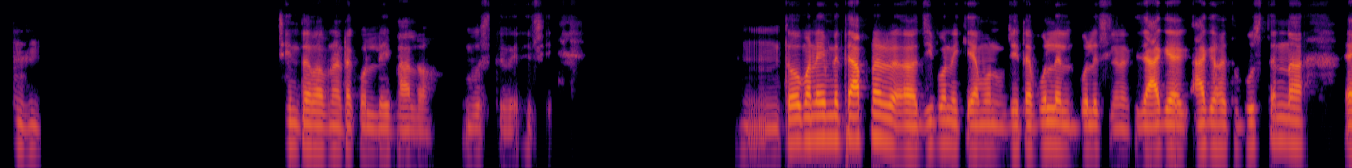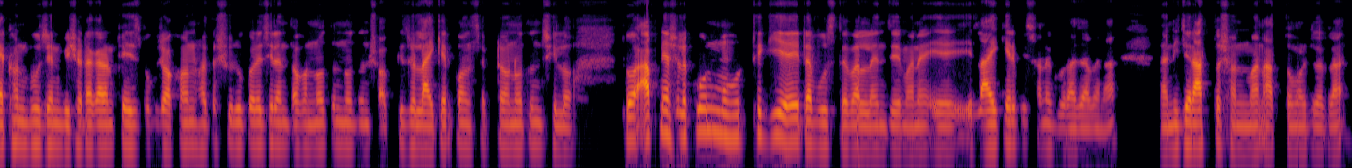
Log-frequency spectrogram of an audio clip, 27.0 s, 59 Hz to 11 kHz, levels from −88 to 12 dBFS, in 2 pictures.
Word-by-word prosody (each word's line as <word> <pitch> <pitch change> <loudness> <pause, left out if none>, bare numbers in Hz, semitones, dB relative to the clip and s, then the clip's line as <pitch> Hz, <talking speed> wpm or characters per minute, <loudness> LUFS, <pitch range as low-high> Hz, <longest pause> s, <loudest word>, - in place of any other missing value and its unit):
হুম, 120 -2 -11
হুম। 115 - -12 2.5
চিন্তাভাবনাটা 115 -3 -1
করলেই 105 -1 -5
ভালো, 95 -1 -2 0.5
বুঝতে 105 -1 -14
পেরেছি। - - -15 2.0
হুম, - - -15 0.2
তো - - +2 0.2
মানে 145 +1 +5
এমনিতে 150 0 +2
আপনার 155 +1 +3 0.2
আ - - +10 0.2
জীবনে 125 0 -2
কি - - -6
এমন 115 0 -3 0.2
যেটা 115 0 +1
বললেন 125 -1 +3 0.2
বলেছিলেন 115 -2 -3
আরকি 100 - -16
যে - - +8
আগে 120 +1 +5 0.3
আগে 120 0 +3
হয়তো 120 0 -3
বুঝতেন 125 +3 -5
না, 130 - +5 0.6
এখন 135 +2 -5
বুঝেন 125 -1 -2
বিষয়টা। 120 +1 +1
কারণ, 120 0 +5
Facebook 120 0 -3
যখন 120 +2 0
হয়তো 120 -1 -7
শুরু 125 -1 -5
করেছিলেন, 125 0 -1
তখন 120 0 -4
নতুন, 120 +1 -7
নতুন 120 0 -10
সবকিছু 120 0 -7
লাইকের 110 +2 +2
কনসেপ্টটাও 120 0 -5
নতুন 125 +1 -9
ছিল। 110 - -8 0.6
তো - - -2 0.2
আপনি - - +3
আসলে 160 0 -1
কোন 185 0 +1
মুহূর্তে 155 +1 -4
গিয়ে 160 -3 +4
এটা 130 - +4
বুঝতে 120 -1 -5
পারলেন 110 -1 0
যে 110 - -1
মানে 110 +1 -3 0.2
এ - - -1 0.3
এ - - -9
লাইকের 120 +2 +3
পিছনে 125 -1 -10
ঘোরা 105 0 -4
যাবে 100 0 -6
না? - - -5 0.5
আ - - 0
নিজের 120 +2 +1
আত্মসম্মান, 115 -1 -5
আত্মমর্যাদা 110 0 -7
120 Hz, 145 wpm, -23 LUFS, 110-125 Hz, 2.5 s, আ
